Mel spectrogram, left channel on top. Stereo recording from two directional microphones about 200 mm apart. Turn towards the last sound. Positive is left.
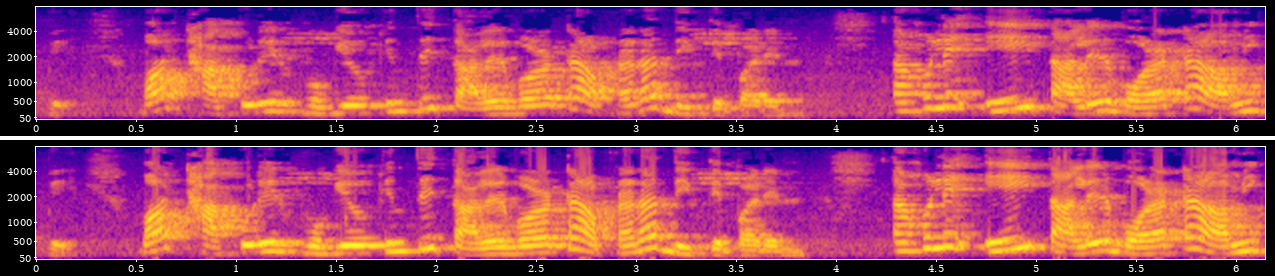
turn(degrees=-60)  # may be behind; listen again after turning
